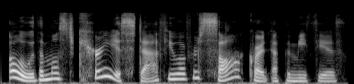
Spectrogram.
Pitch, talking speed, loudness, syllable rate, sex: 215 Hz, 170 wpm, -16 LUFS, 4.6 syllables/s, female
